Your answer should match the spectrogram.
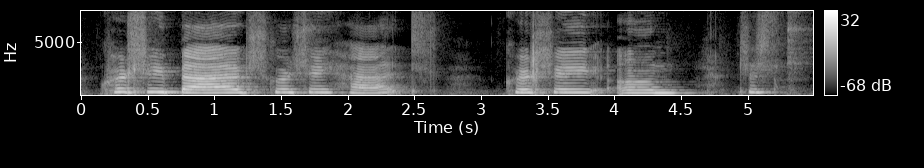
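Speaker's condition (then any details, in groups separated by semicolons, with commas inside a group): Cerebral palsy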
